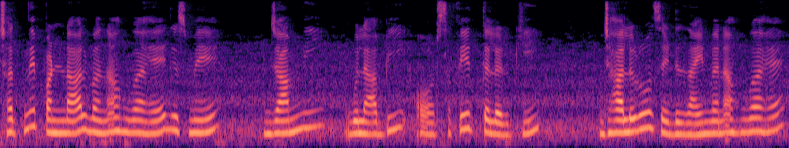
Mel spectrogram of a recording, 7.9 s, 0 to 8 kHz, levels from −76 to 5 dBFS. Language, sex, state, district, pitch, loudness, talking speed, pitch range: Hindi, female, Uttar Pradesh, Lalitpur, 220 Hz, -16 LUFS, 145 wpm, 205-250 Hz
